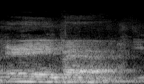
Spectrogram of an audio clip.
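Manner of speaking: "Hey, Bear!" split in two, H silent; name pronunciation. Shown as a demonstration. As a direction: call "Hey" then "Bear" apart. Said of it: "The H is silent, the E's like an A".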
